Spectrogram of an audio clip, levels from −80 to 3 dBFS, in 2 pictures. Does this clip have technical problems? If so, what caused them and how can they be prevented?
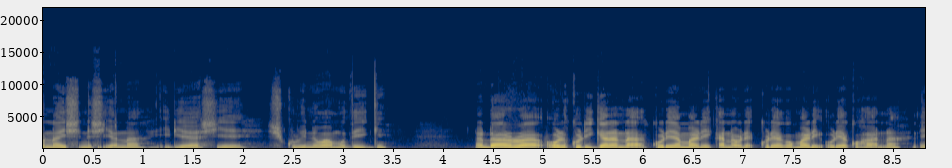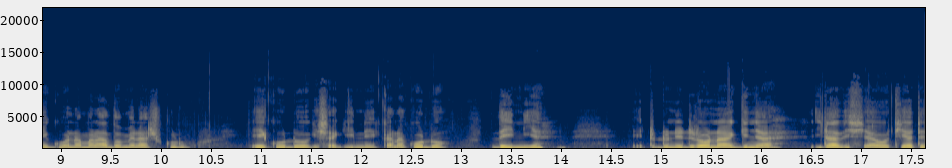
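Yes. A loud pop occurs at 0.56 to 0.60 s, right after "ici nĩ", and again at 15.68 to 15.72 s. Each is a single sharp pulse of roughly 5 dB above the speech, which continues underneath. The cause is likely a sudden voltage step from a plug, switch, static discharge or driver glitch, which the following circuitry shapes into a brief thump. Securing connectors, avoiding switching during recording and grounding equipment against static would prevent it.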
